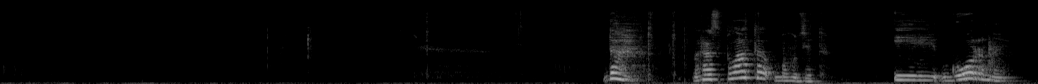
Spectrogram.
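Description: A playing card is laid down on a table with a soft slap.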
